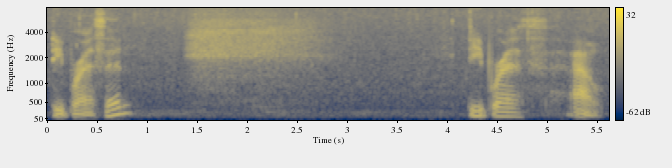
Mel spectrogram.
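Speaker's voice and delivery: unhurried guide with long pauses between phrases; guided meditation. Acted. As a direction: lead them gently through each breath, softening as the body relaxes. Leads a breathing and body scan.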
